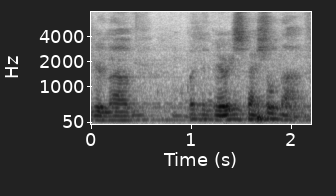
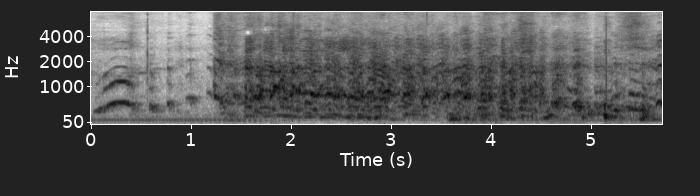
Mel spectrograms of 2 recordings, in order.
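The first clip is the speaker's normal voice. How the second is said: laugh. Real, not acted. Laughs at ring joke.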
